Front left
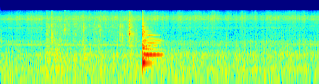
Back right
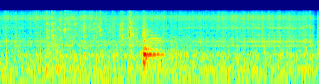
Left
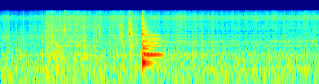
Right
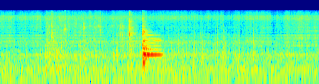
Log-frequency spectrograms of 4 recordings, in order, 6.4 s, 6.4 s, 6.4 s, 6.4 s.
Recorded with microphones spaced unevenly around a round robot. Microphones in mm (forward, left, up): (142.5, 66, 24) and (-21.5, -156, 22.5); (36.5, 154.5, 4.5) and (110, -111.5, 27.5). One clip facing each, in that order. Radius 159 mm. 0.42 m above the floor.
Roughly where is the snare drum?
Left.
